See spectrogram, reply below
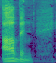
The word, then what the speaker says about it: Auburn: Auburn. It's A-U-B-U-R-N, but if you'd like to pronounce it like the people around here pronounce it, you would pronounce it A-W-B-I-N.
